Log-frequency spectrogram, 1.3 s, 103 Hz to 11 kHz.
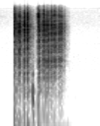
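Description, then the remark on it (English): Dice clatter and tumble across a tabletop during a role-playing game, a roll needed to survive, coming up 18: two quick bursts of bright, rapid clicks and rattles, lasting under a second before stopping. No one speaks. “You need a really high roll to survive this.”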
